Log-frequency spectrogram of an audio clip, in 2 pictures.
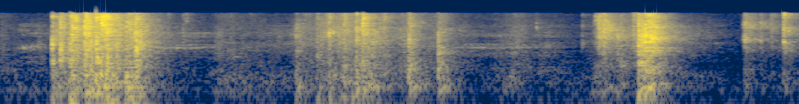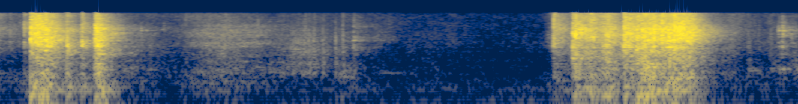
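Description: A large piece of carpet being pulled and dragged by hand, its backing scraping and rustling against the carpet underneath in about five separate noisy bursts, the last one about a second long near the end.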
